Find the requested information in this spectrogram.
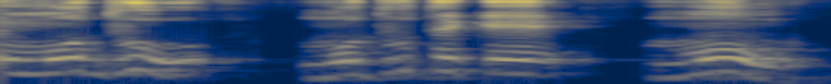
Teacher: তাছাড়া আরেকটি আমরা উদাহরণ নিতে পারি, এই যে মধু, মধু থেকে মৌ, এই মৌ, মধুর এই যে হস্যকারটা রয়ে গেছে, মও রয়ে গেছে, এখান থেকে যেটি অবলুপ্ত হয়েছে সেটি হচ্ছে ধ, অর্থাৎ এই শব্দের শেষ ব্যঞ্জনধ্বনিটি লুপ্ত হয়েছে, তাই একেই বলা হয় অন্ত ব্যঞ্জনধ্বনি লোপ।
